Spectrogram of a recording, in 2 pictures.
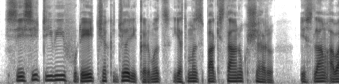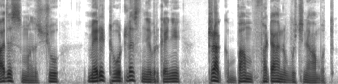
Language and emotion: Kashmiri, neutral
